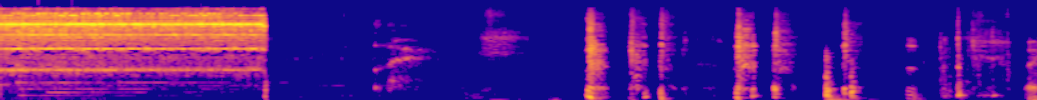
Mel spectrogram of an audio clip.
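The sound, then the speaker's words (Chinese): Alarm clock ringing: a loud, steady electronic ring sounds for under three seconds and then stops abruptly. Quiet rustling follows, then a series of short coughs and throat-clearing bursts. “我听到闹钟响”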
